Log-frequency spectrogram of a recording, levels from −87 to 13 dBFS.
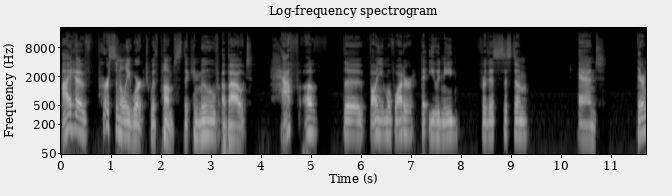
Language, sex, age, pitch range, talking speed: English, male, 30-49, 110-125 Hz, 130 wpm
